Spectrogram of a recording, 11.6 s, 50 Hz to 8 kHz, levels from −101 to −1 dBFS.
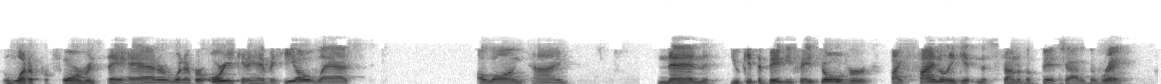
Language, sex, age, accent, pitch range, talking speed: English, male, 40-59, American, 125-155 Hz, 190 wpm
